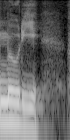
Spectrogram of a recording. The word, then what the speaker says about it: Moody: Podcast co-host of the year, G. Moody, whose last name also rhymes with Duty.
